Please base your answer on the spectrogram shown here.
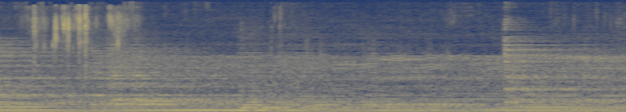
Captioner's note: somber music; flesh ripping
